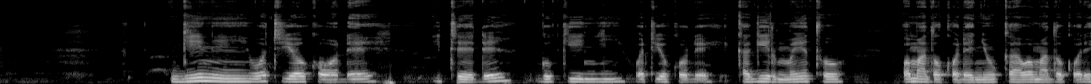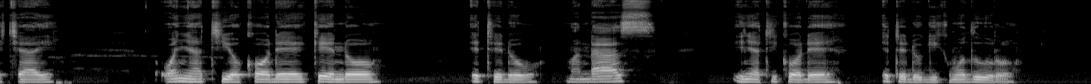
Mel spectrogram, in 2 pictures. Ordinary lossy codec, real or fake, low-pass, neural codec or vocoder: none; real; none; none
